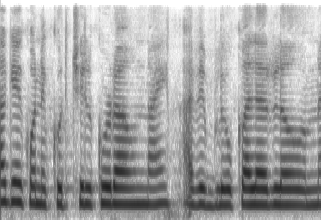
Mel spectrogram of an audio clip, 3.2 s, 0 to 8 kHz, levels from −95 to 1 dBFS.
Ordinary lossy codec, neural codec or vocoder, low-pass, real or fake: none; codec, 16 kHz, 1 kbps, X-Codec, HuBERT features, trained on LibriSpeech; 7.2 kHz; fake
